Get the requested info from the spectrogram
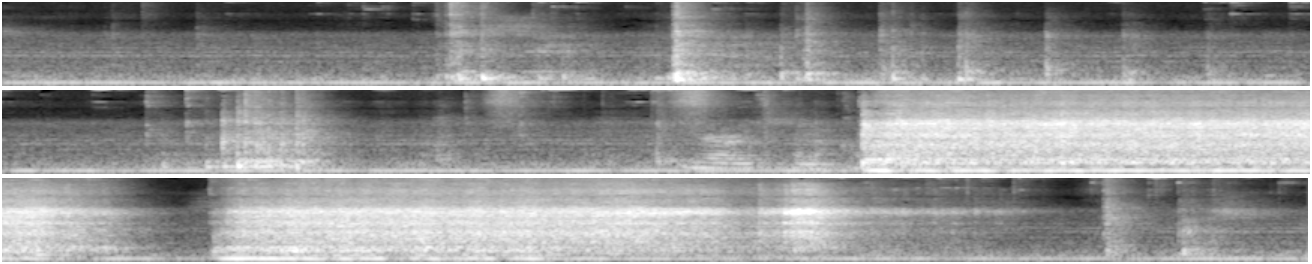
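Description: Baby Bullet blender motor running in two bursts of about two seconds each, with a short break between, pureeing avocado with water. Before it, scattered knocks and scrapes of a spatula and hands against the plastic blender cup.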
